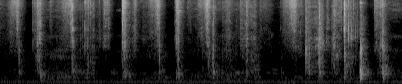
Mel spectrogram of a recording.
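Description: Deck of herbal astrology oracle cards being shuffled by hand, close and soft, with repeated short riffling and sliding bursts separated by brief pauses over a quiet background hum.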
